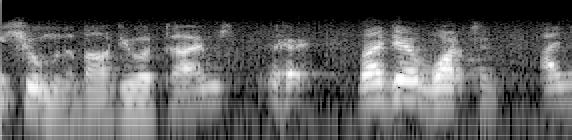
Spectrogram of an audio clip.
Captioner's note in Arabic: يضحك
